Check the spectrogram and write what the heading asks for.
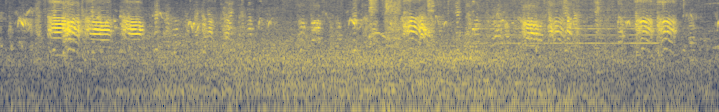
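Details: Finches in an aviary shared with a canary, giving rapid overlapping bright chirps and short twittering bursts in quick succession, several birds calling at once over a steady low hum.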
